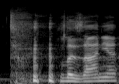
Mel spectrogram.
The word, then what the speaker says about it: lasagna: Lasagna. No, because that's the second syllable that's stressed.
